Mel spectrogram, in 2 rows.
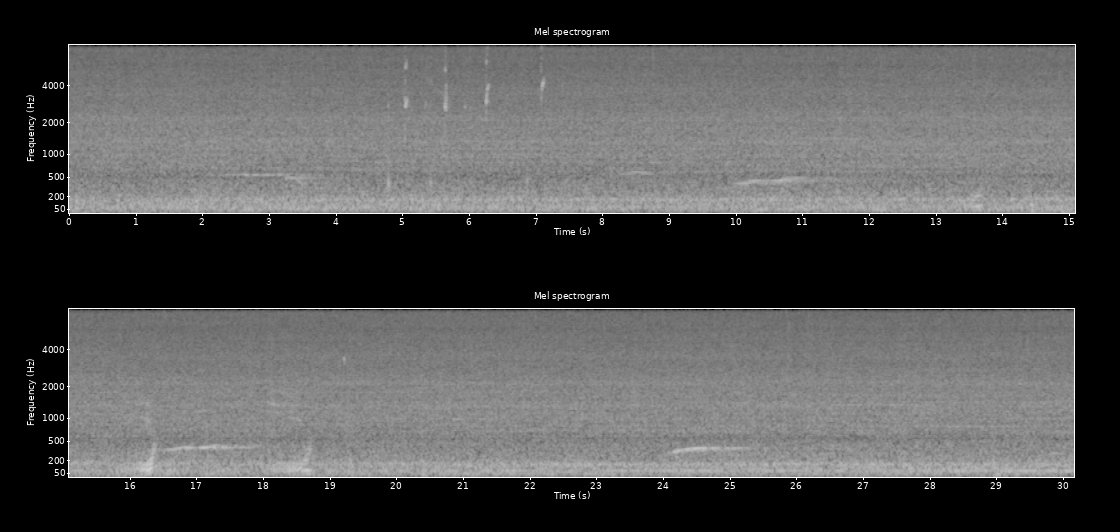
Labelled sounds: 8.3	8.7	humpback whale, 0.56 to 0.63 kHz
9.9	10.5	humpback whale, 0.35 to 0.47 kHz
16.5	17.0	humpback whale, 0.33 to 0.45 kHz
24.1	24.7	humpback whale, 0.28 to 0.42 kHz

